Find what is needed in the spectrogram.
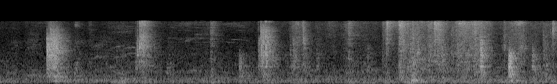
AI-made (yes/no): no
